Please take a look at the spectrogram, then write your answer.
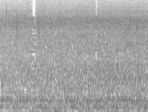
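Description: Honeybees shaken in a jar with powdered sugar for a varroa mite roll buzz in a dense, continuous, muffled drone, fairly quiet and close.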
